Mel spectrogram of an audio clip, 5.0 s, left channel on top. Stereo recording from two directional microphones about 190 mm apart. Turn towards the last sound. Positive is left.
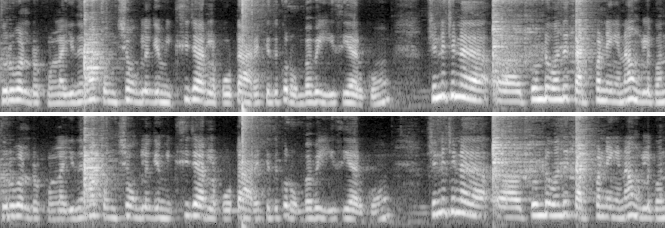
turn(degrees=40)  # may be behind; listen again after turning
